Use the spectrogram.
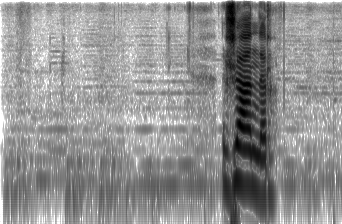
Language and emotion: Russian, neutral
